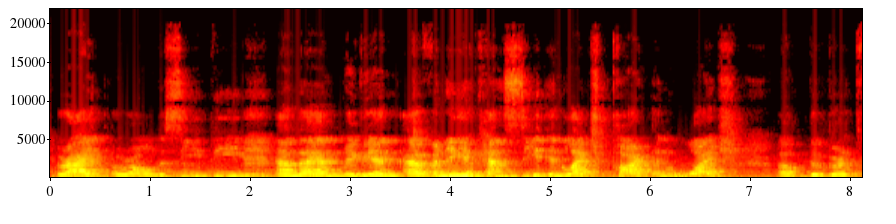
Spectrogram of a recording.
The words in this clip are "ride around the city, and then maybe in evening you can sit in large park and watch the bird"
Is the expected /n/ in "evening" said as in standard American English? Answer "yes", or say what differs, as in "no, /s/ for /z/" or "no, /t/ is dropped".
no, /n/ is dropped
